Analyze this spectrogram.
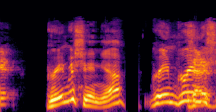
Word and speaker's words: Green Machine: Green Machine, yeah.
